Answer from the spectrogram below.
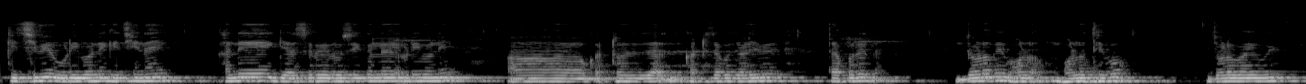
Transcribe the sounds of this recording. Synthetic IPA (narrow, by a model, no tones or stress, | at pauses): kit͡ʃʰibiuɽibɔnikit͡ʃʰinaɦĩkʰaliɡjasɔɾeɾosikɔleṵɽibɔni | ʈʰɔkaʈʰɔd͡ʒakɔd͡ʒaɽibet̪apɔɾe | d͡ʒɔɽɔbibʱbʱɔlɔt̪ʰibɔ | d͡ʒɔɽɔbajubi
